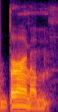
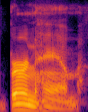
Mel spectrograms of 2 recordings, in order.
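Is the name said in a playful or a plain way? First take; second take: plain; playful. First: The name is said in a plain, ordinary way. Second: The name is said in a playful, jokey way.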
